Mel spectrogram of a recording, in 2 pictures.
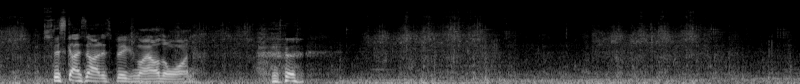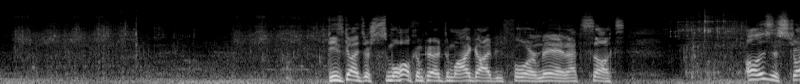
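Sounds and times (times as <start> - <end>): fishing reel cranking: 0.0 - 2.6, 3.6 - 5.0, 5.9 - 7.2, 8.1 - 9.7, 10.3 - 11.8, 14.6 - 16.0.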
